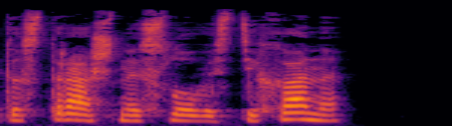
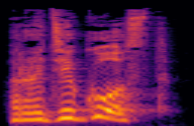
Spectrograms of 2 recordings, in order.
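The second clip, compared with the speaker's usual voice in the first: loud, groaned name; wavering, pained call; moaning; 2 semitones higher, 7 dB louder, slower than usual. A narrator's reading. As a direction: moan the name in protest. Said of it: "стонал за спиной Леонорий".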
